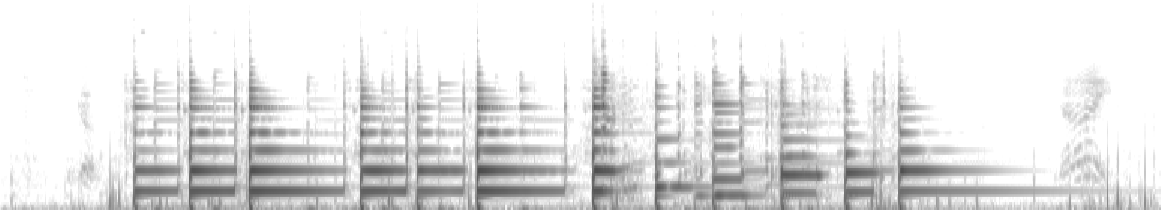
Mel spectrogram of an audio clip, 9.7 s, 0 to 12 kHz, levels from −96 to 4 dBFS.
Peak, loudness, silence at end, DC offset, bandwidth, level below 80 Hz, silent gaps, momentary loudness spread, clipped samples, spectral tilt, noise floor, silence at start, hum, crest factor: -18 dBFS; -37 LUFS; 1.3 s; under 0.1%; 6.2 kHz; -54 dBFS; none; 14 LU; under 0.1%; -8 dB/octave; -74 dBFS; 1.1 s; none; 22 dB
